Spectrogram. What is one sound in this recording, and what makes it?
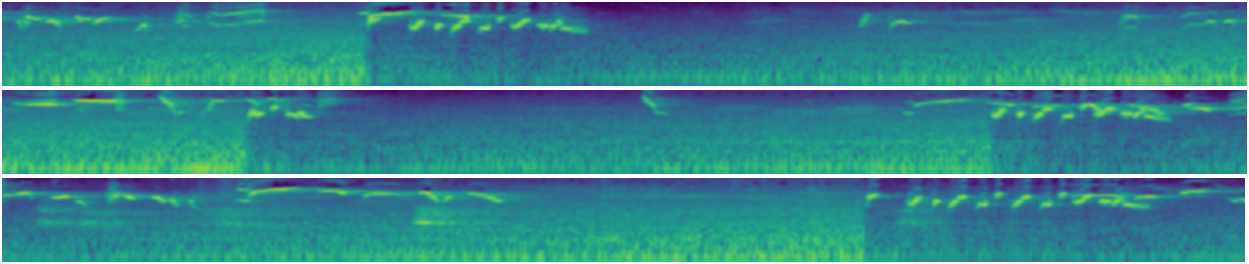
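Songbirds sing in quick, bright chirps and whistling trills.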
